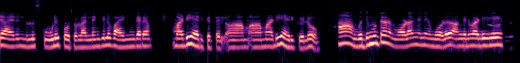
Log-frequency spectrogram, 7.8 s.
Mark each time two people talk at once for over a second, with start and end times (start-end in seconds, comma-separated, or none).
none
